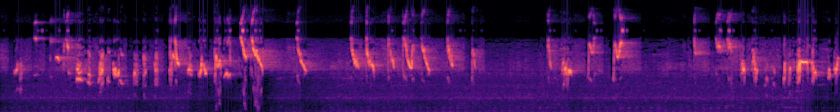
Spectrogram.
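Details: Mountain white-eye (Zosterops montanus), practice song: young bird learning to sing.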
